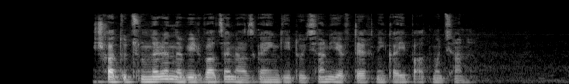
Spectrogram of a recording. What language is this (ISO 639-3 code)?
hye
